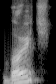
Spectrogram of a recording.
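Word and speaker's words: Boric: draft of the new constitution to president gabriel burrich right did i pronounce it correctly you did okay awesome and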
